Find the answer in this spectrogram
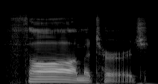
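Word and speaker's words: thaumaturge: idea um i say but apparently it is a long a so it is tha maturge it's still a very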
